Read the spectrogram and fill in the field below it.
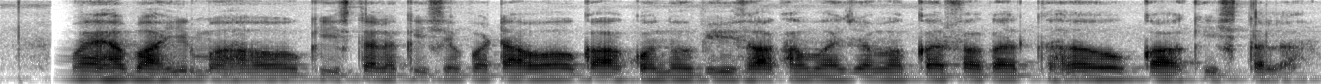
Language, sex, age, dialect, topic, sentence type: Chhattisgarhi, male, 18-24, Western/Budati/Khatahi, banking, question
